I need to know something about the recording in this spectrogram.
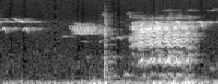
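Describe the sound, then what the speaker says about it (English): A goat bleats in a backyard, one wavering cry at moderate distance over low outdoor background hum. "You can hear the goat complaining."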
